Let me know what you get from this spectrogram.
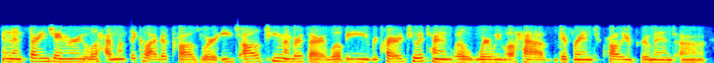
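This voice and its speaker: Halting woman presenter with a creaky voice. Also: lowish voice, flat delivery. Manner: halting, piecemeal phrasing. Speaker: presenter on an orientation call. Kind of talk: slide presentation on a conference call. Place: web conference call. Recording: dull, lo-fi conference call audio.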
